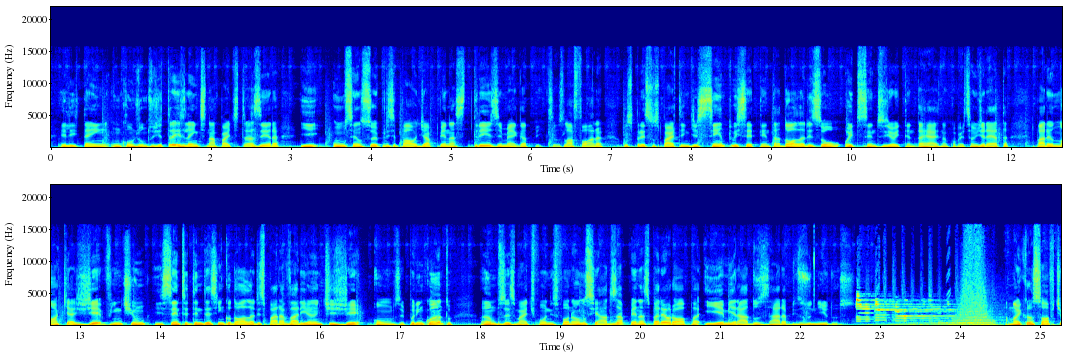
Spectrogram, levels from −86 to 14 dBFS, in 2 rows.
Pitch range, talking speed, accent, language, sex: 120-175 Hz, 140 wpm, Brazilian, Portuguese, male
